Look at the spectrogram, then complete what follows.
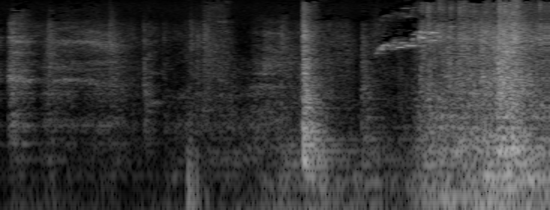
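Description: Lift's automatic sliding doors opening on arrival at the ground floor: a light click, a sharp clunk about two and a half seconds in, then a short rising whine and a swelling rush as the doors slide open near the end.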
